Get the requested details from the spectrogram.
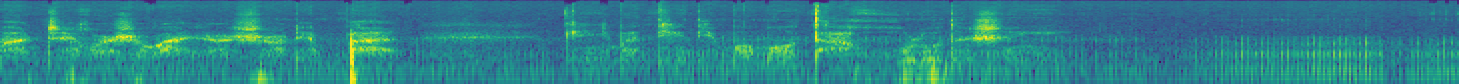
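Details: A cat purrs with a soft, low rumble, heard through quiet room noise with faint, whisper-like breathy sounds.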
